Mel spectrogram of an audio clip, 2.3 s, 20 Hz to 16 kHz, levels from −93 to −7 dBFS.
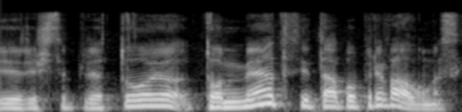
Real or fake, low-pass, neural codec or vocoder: real; 10.8 kHz; none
